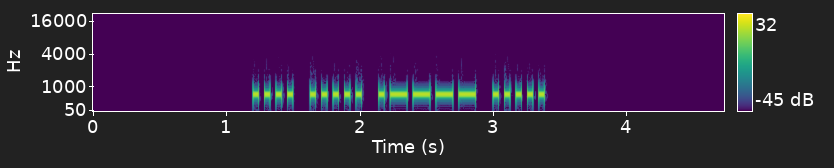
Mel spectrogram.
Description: Morse code, heard as a keyed tone, about 27 wpm, 700 Hz. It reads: H515
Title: Four Challenging Letter-Number Combinations 28wpm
